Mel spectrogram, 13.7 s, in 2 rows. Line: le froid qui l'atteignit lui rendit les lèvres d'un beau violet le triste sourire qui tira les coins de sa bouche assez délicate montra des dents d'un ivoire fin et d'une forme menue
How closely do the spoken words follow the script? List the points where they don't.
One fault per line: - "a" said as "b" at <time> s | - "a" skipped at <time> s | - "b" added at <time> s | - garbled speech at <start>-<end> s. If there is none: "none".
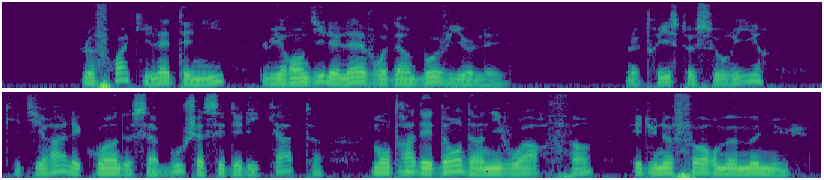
none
